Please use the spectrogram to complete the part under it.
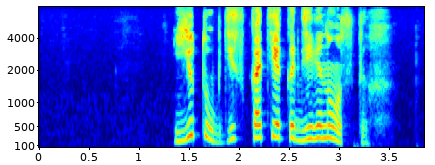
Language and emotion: Russian, positive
